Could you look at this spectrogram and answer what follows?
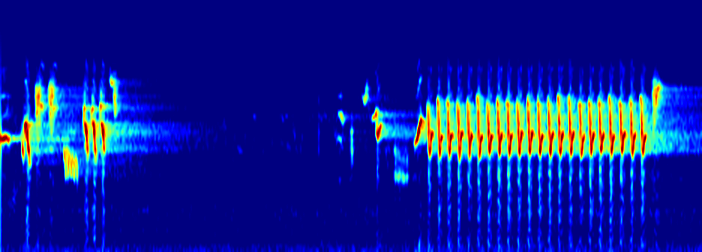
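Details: Brief varied chirps from a nightingale, a quiet gap with a few soft notes, then a loud, rapid rattle of about twenty-five repeated notes lasting over two seconds.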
